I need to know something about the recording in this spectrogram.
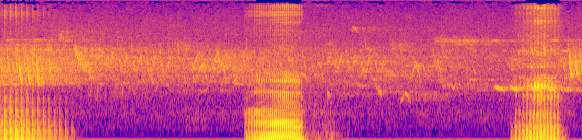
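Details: Bison giving three deep, harmonic grunting bellows, each under a second long and spaced about two seconds apart, with faint birdsong chirping in the background of an outdoor setting.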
